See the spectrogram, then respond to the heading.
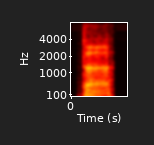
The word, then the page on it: per: British English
